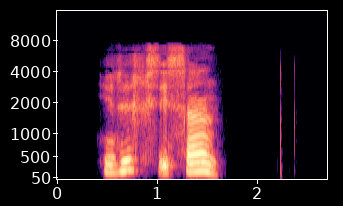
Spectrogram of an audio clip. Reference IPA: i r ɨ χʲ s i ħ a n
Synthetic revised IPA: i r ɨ χʲ s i s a n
